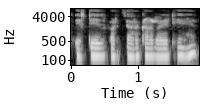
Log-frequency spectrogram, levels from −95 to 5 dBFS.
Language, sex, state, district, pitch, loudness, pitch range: Hindi, male, Bihar, Begusarai, 140 Hz, -17 LUFS, 140-145 Hz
